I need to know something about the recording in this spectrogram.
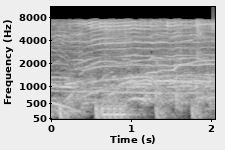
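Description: A crowd of spectators, many of them children, cheering and shouting together, with many high voices overlapping.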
